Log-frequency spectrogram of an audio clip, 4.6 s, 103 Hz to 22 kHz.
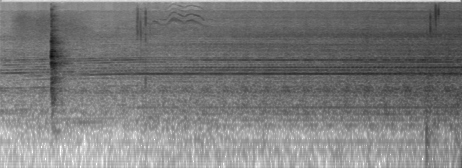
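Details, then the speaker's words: AT&T 3B2/310 Unix computer from about 1984, hard drive just reattached, at power-on test: a click, then a steady high whine swelling as the platters come up to speed; normal hard drive spin-up. "Here we go. Sounds like a hard drive spinning up."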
